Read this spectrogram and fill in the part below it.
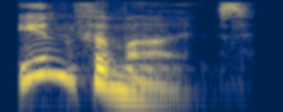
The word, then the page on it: infamize: British English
